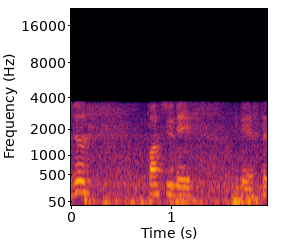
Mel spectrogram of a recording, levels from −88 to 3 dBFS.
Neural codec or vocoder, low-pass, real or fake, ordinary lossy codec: vocoder, 44.1 kHz, 128 mel bands, Pupu-Vocoder; 3.6 kHz; fake; none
